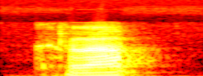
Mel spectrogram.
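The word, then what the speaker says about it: ครับ: lady boy carrying the cactus combined together with a rolling lady boy CR followed by the A and the ubo making crap it has a skeptical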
